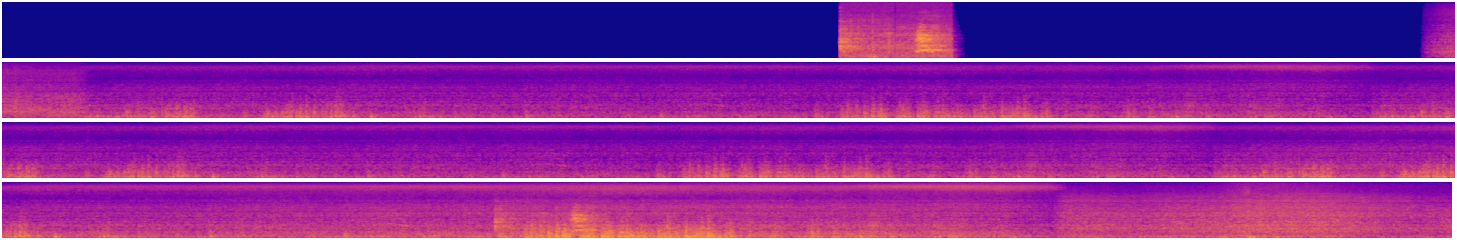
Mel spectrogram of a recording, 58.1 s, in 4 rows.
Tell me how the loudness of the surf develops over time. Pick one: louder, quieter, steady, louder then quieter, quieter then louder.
louder.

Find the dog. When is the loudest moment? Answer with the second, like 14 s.
9 s.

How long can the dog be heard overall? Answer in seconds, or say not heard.
2 s.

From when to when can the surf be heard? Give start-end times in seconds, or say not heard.
14.2-58.0.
